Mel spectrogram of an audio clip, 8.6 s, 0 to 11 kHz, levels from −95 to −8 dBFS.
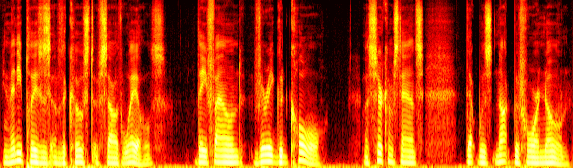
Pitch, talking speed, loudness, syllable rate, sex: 110 Hz, 145 wpm, -16 LUFS, 4.3 syllables/s, male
